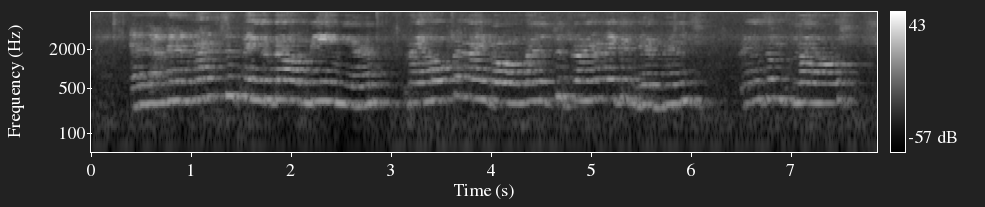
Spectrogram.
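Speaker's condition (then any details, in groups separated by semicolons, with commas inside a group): Spastic quadriplegic cerebral palsy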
